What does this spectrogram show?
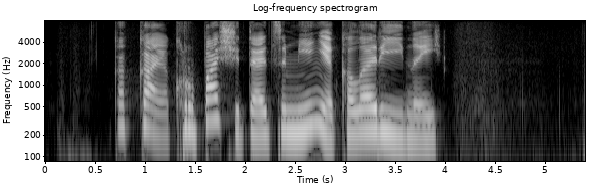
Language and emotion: Russian, angry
